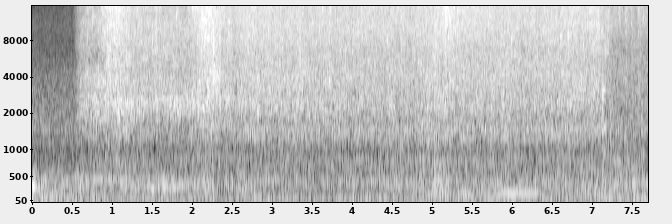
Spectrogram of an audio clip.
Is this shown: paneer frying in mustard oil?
yes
